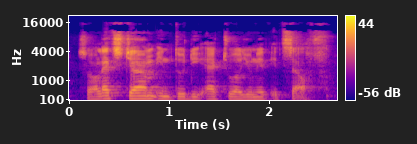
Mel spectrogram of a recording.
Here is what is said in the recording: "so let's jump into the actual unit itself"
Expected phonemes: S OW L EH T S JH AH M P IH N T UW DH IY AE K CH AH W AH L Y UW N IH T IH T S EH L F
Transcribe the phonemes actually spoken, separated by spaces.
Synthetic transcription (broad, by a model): S OW L EH T S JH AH M IH N T UW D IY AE K CH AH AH L Y UW N IH T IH T S EH L F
